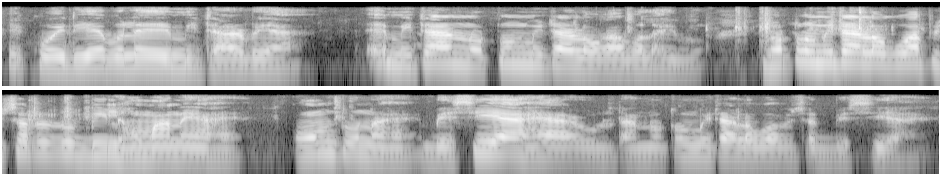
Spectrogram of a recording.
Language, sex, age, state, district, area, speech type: Assamese, male, 45-60, Assam, Golaghat, rural, spontaneous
